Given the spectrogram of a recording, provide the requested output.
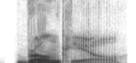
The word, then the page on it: bronchial: British English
